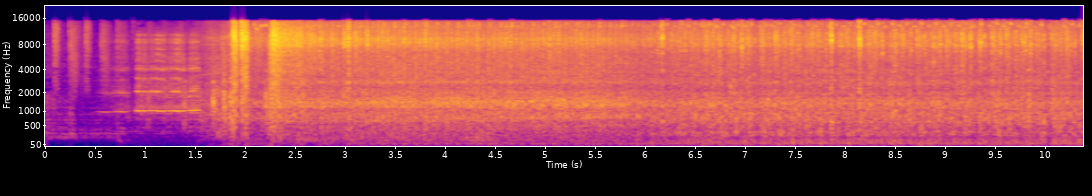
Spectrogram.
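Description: Brutus's 46-litre BMW V12 aircraft engine starting: it catches with a sudden loud burst about two seconds in, then runs steadily.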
